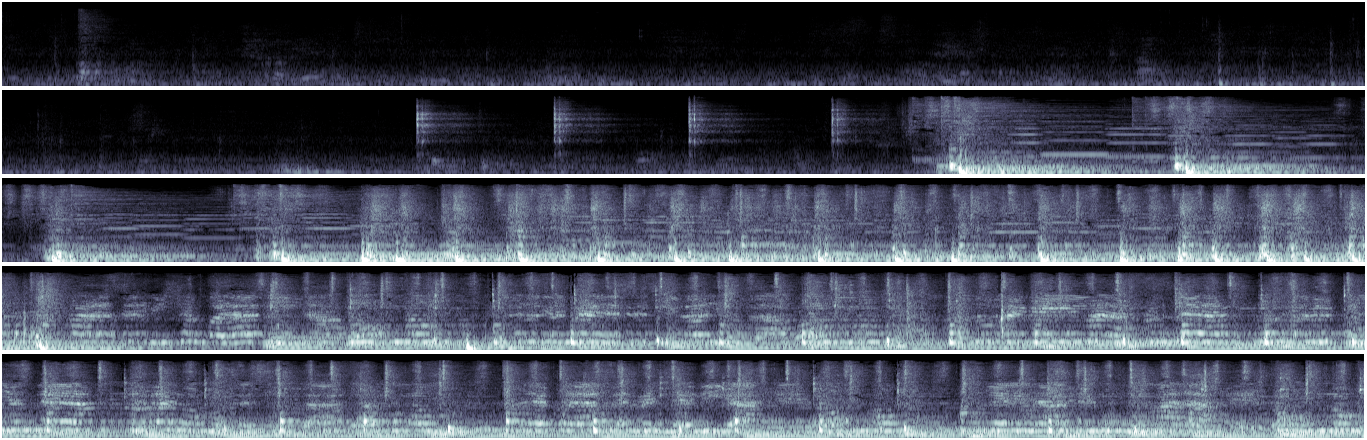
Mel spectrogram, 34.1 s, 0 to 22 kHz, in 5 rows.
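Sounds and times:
band playing guitars and bongos: 0:11.2 - 0:34.0.

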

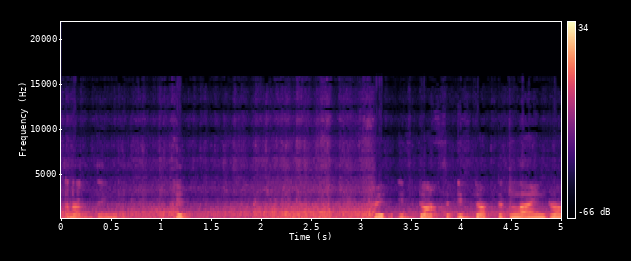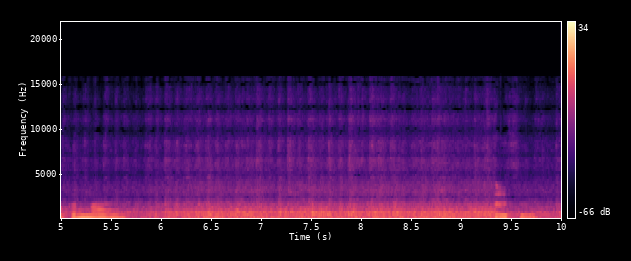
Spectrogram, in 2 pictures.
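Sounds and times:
steady mechanical motor noise: 0:00.0 - 0:10.0.

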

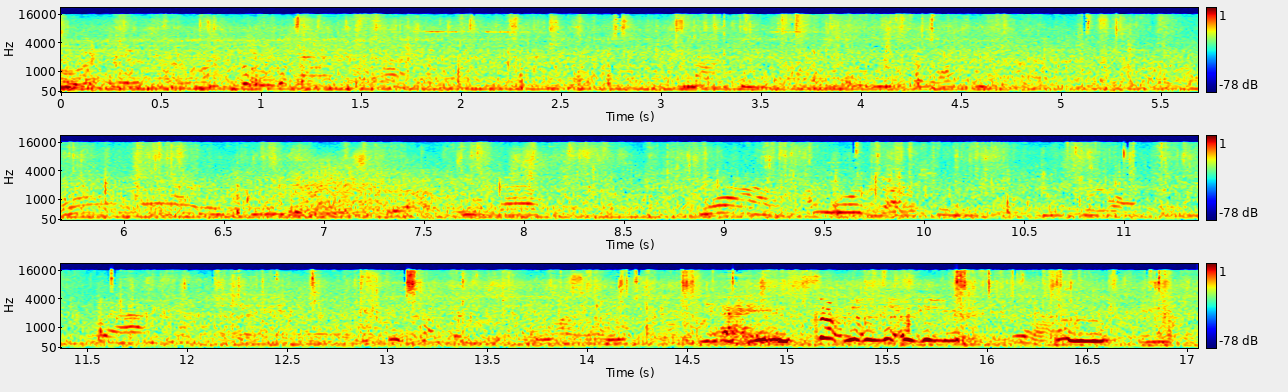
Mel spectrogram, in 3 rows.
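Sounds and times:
chatter of many voices: 0:00.0 - 0:17.0
footstep clicks: 0:00.0 - 0:17.0.

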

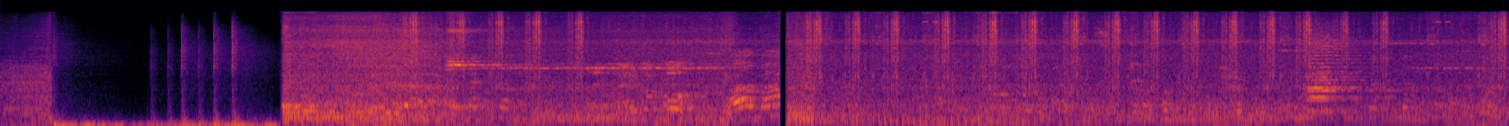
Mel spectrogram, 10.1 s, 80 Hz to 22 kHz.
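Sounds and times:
murmur of voices: 0:01.9 - 0:10.0
rapid camera shutter clicks: 0:02.7 - 0:04.0, 0:05.3 - 0:10.0.

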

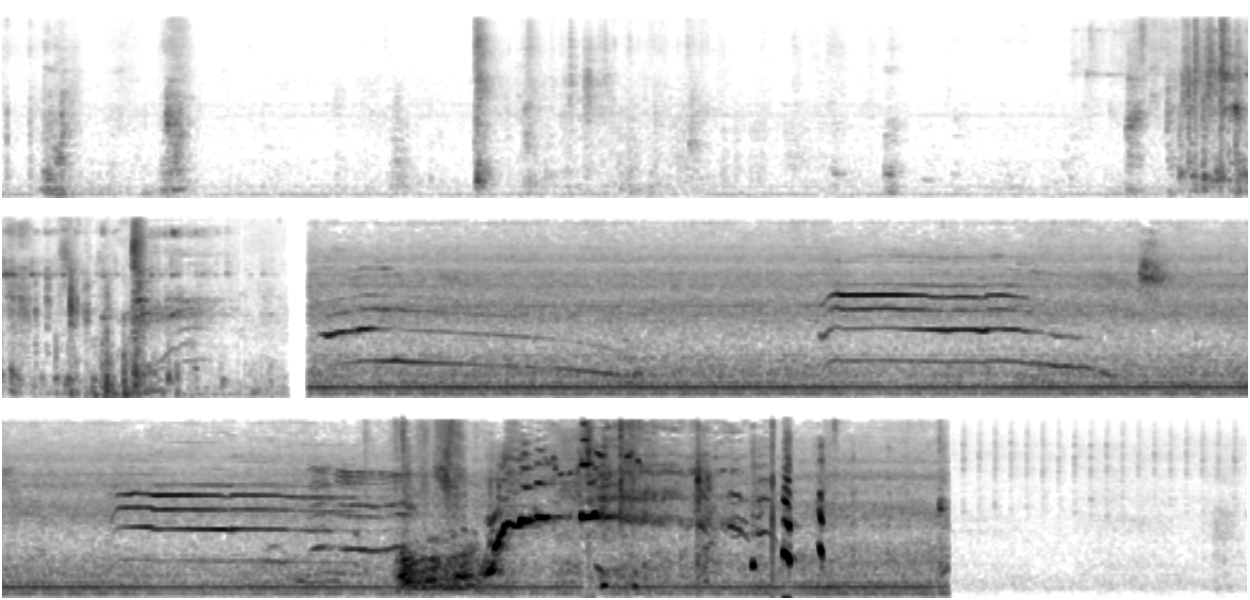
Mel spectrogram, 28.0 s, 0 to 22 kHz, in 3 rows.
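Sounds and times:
cat yowling: 0:11.7 - 0:14.2, 0:15.5 - 0:18.1, 0:19.5 - 0:23.6.

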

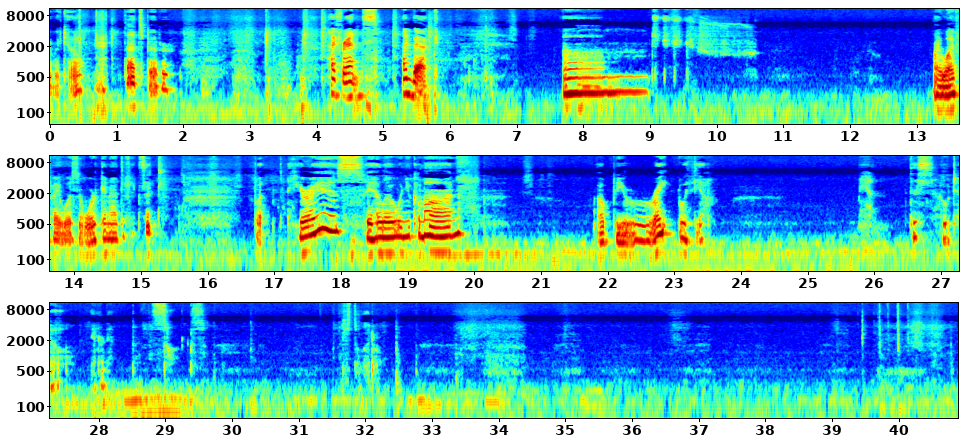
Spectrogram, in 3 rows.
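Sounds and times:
woman whispering: 0:07.7 - 0:10.6, 0:16.7 - 0:20.0, 0:25.8 - 0:29.8, 0:31.6 - 0:32.4
soft hissing: 0:33.2 - 0:35.4.

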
